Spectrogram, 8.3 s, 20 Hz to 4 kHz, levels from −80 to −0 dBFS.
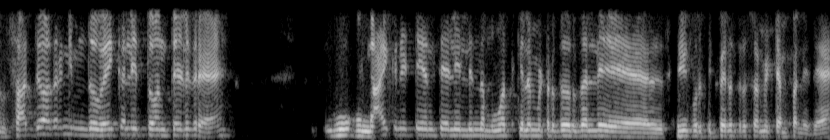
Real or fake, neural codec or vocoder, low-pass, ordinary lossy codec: real; none; 3.6 kHz; none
